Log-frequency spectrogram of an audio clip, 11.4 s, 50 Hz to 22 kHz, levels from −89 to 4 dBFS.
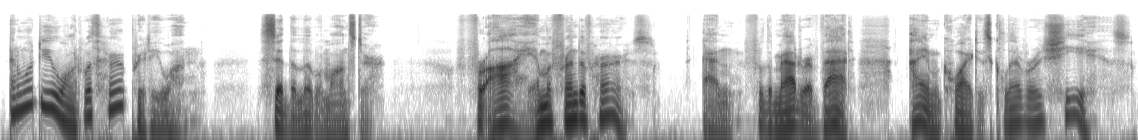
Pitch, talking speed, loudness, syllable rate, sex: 105 Hz, 180 wpm, -21 LUFS, 5.0 syllables/s, male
